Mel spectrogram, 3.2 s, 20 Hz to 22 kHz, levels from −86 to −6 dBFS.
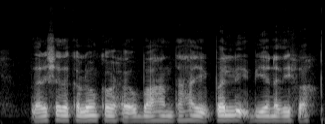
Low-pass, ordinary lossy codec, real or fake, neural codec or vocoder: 19.8 kHz; none; real; none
